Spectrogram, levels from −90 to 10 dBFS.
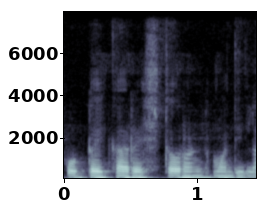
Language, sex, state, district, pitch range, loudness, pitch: Marathi, male, Maharashtra, Pune, 100-105 Hz, -16 LUFS, 105 Hz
